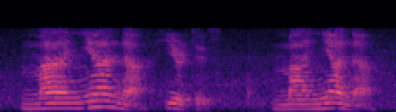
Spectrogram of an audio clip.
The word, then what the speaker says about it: mañana: Mañana. Look at the spelling. M-A-Ñ-A-N-A. Ñ is this N with a wave on top, yes?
